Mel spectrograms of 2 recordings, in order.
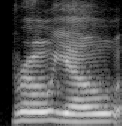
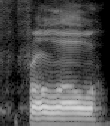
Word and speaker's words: Frollo: You could say it like it's a frozen yogurt. Froyo or Frollo. Yeah, it's Frollo, but yes, I'm sure he loved his Frollo.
